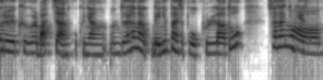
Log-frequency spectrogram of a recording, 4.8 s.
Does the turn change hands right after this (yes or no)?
no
